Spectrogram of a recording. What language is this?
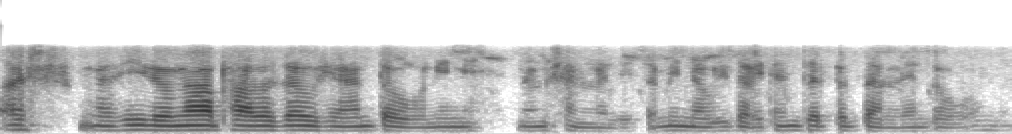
Manipuri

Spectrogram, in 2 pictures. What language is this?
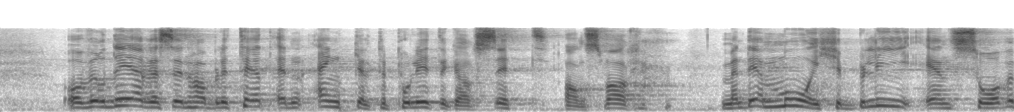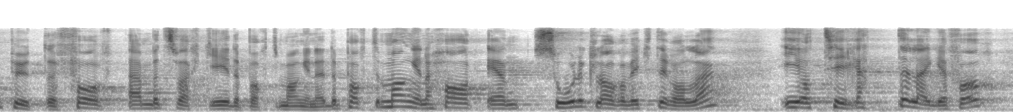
Norwegian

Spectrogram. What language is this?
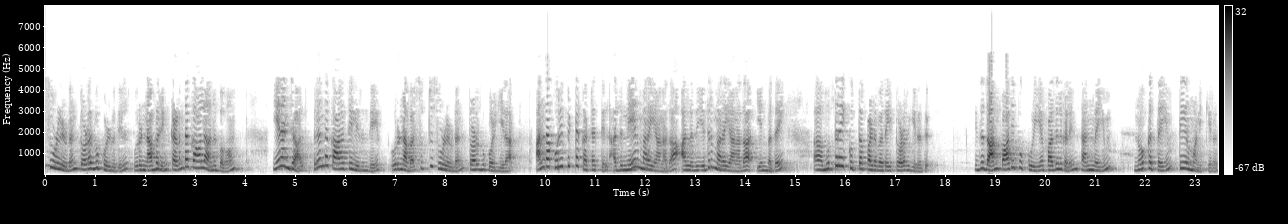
Tamil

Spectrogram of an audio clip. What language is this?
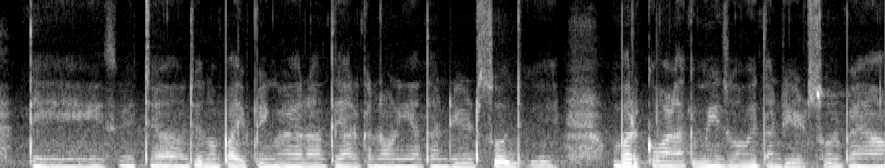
Punjabi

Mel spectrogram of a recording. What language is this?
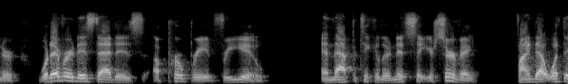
English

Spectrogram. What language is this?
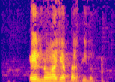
Spanish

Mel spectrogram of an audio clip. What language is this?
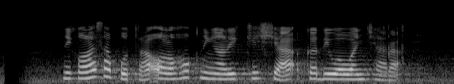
Sundanese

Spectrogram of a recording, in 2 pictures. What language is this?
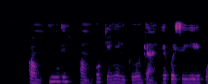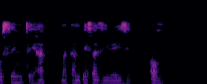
Igbo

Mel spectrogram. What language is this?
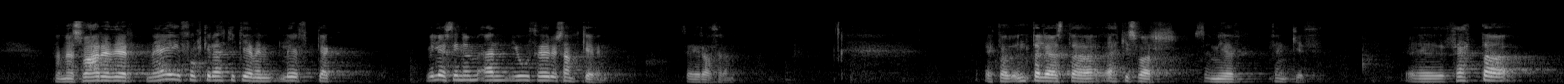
Icelandic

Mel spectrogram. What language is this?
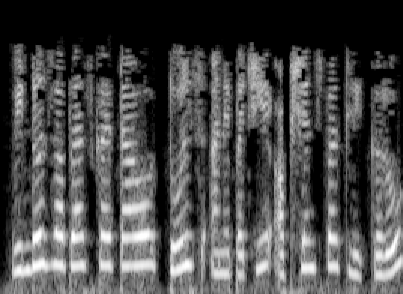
Gujarati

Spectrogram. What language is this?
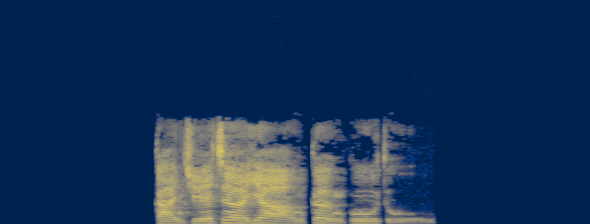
Chinese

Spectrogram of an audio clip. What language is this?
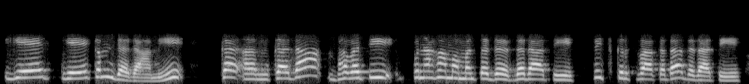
Sanskrit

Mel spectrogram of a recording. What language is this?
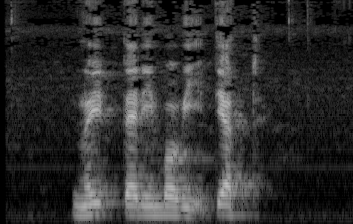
Matsés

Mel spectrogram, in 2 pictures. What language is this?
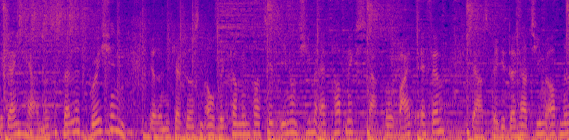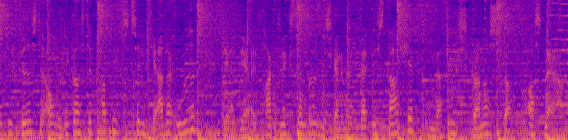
Danish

